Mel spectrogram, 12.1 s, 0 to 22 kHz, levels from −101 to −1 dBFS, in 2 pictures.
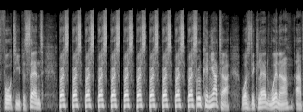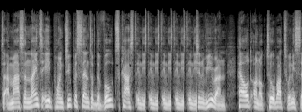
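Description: CD stuck on one turn, 1.35 to 3.92 s and again 8.95 to 9.98 s: a scratch keeps knocking the laser back, replaying the same 0.26 s of speech with a brief mute at each jump.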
